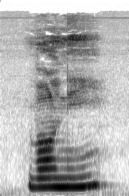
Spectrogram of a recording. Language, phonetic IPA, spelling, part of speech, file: Czech, [ˈvolniː], volný, adjective, Cs-volný.ogg
- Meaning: 1. free (not imprisoned) 2. free, free of charge (obtainable without payment) 3. free (unconstrained, not bound) 4. loose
